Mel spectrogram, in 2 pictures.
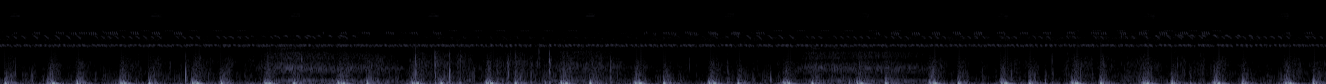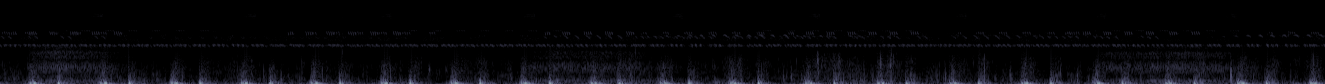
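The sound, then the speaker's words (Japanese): A loud heartbeat thumps in a steady, even rhythm throughout, with soft breathy swells every few seconds and a faint high-pitched hiss in the background. “心臓の音、ちょっと大きいですかね。”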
